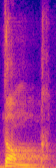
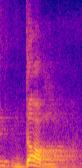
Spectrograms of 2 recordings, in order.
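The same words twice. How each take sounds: First: The final b sound is clearly pronounced. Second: The final b sound is silent. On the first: The speaker calls it wrong. "not dumb" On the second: The speaker calls it right. "It is dumb"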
